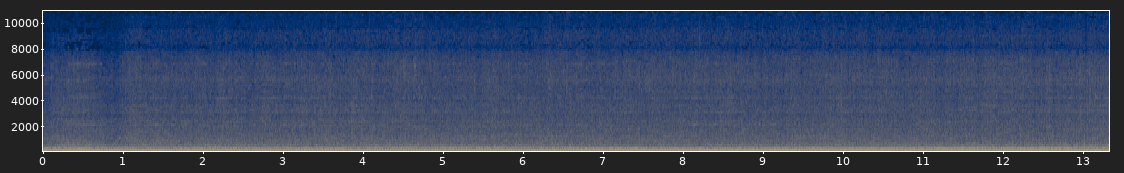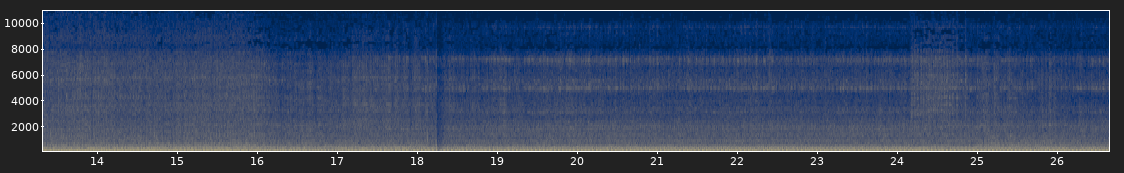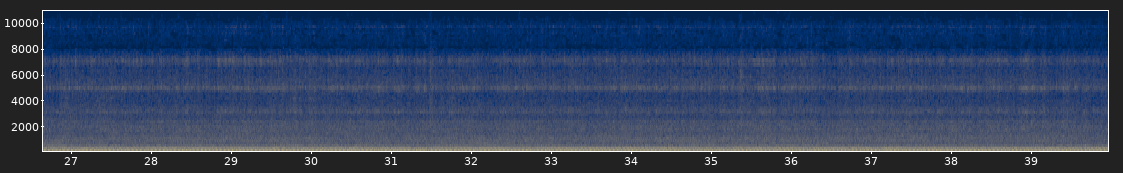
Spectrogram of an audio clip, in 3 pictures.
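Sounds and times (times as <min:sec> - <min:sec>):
bandsaw blade sawing log: 0:00.0 - 0:33.0
small gas engine running: 0:00.0 - 0:39.9.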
